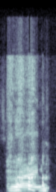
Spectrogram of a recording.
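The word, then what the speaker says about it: ไซร้: Yeah, it's a folk cluster, so we don't pronounce roria. So we say sai, pronounce it as if there is no roria. Sai, and you pronounce as a high tone. Sai, sai, because so is low class consonant, and low class consonant live syllable. When you see meto, you pronounce high tone.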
